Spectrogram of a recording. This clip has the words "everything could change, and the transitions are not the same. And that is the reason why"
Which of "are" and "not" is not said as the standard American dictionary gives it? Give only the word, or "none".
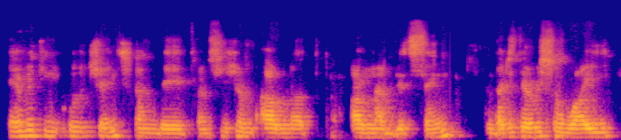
are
